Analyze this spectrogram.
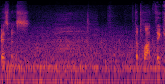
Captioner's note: gasp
